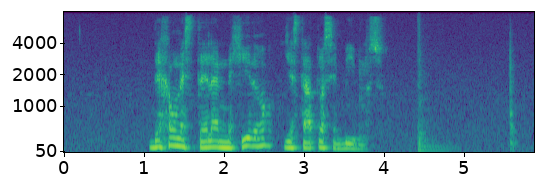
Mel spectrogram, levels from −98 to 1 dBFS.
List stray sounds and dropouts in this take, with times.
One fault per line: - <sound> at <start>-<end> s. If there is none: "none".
- thud at 4.4-5.0 s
